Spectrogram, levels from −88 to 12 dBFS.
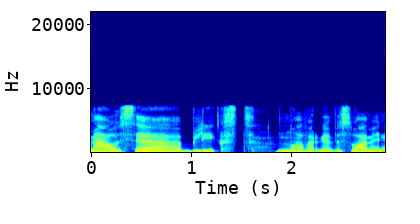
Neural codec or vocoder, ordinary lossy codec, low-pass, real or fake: none; MP3, 96 kbps; 7.2 kHz; real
